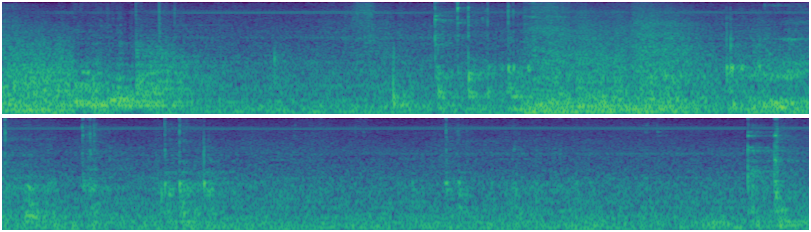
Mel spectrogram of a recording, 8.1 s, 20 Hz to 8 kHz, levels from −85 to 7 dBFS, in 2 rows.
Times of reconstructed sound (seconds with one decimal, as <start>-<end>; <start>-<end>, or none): none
